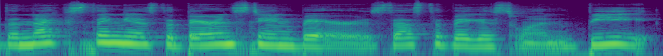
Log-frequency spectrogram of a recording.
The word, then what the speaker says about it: Berenstain: It's Berenstain, not Berenstein. Berenstain. Berenstain, Stain. Berenstain Even the Bears.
